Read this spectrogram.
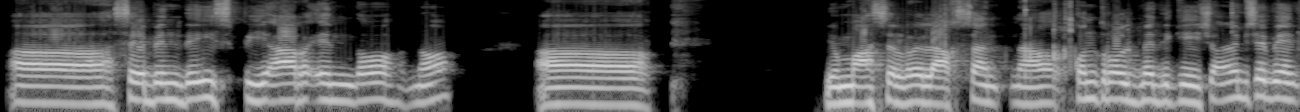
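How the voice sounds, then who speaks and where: A man with a high-pitched, mellow, warm voice tells a personal story to his viewers. He talks casually and rambles, checking in with a quick "no?" as he goes. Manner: chatty, rambling, tags sentences with "no?". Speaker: vlogger.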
